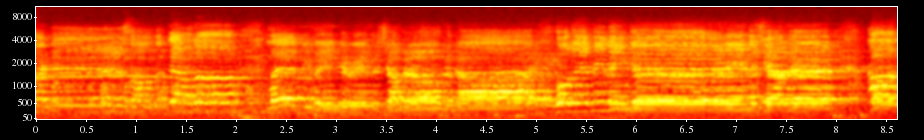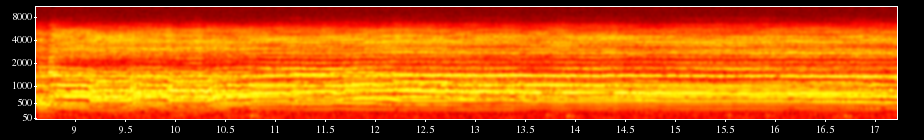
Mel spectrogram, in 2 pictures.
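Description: Barbershop quartet of four men singing a cappella in close four-part harmony, with short shifting phrases and then, from about eight seconds in, one long held chord.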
